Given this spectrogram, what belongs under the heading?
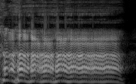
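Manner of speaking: big theatrical laugh; booming character laugh; hearty villain-ish laugh. Acted. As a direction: laugh like a showman. Doctor's laugh.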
